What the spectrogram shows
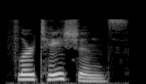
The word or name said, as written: flirtations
